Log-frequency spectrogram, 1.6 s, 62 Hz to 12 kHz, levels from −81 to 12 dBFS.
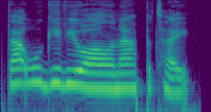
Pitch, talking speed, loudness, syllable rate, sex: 210 Hz, 265 wpm, -16 LUFS, 7.5 syllables/s, female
